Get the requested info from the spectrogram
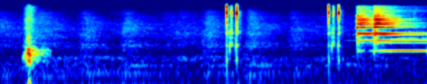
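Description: Two quick clicks followed by a bright bell chime that rings on with a long tail: the sound effect of an animated subscribe-and-bell overlay.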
